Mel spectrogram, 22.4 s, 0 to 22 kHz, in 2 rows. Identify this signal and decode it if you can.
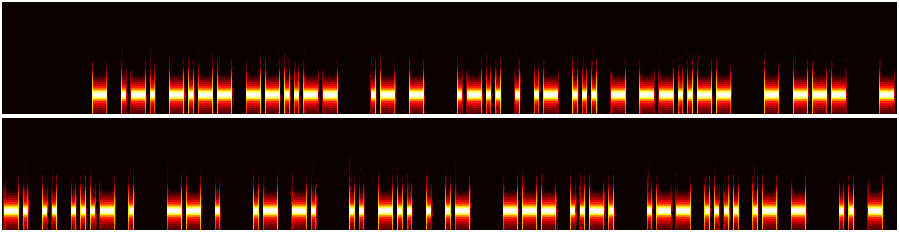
Morse code, heard as a keyed tone, about 20 wpm, 700 Hz. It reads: TRY, AT LEAST, TO GIVE ME AN IDEA OF WHAT IT
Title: Sentences from Top 700 Words 20wpm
